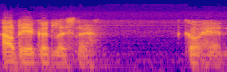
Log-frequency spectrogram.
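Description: An American actor playing a weary, wry insurance investigator in a 1950s radio drama, speaking in a terse, dry way. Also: male voice, a bass voice, fairly even intonation, a little fast, breathy edge. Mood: gentle, steady. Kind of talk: 1950s radio drama acting with first-person narration. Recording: dull vintage 1950s radio recording.

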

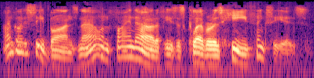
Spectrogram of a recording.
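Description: An actor playing a confident, wry detective with an assertive manner, in 1940s radio drama style. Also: male voice, deep voice, huge pitch swings, normal speed, gravelly, heavy background noise, heavily acted. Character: confident, wry male amateur detective hero. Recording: dull old radio recording.

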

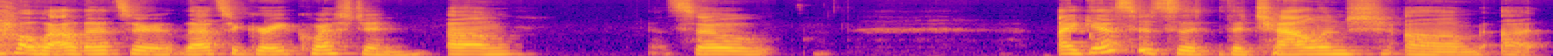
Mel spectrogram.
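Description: An older woman being interviewed, speaking reflectively about her work with many fillers and restarts. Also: on the low side. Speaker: guest, education researcher. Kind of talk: conversational interview.

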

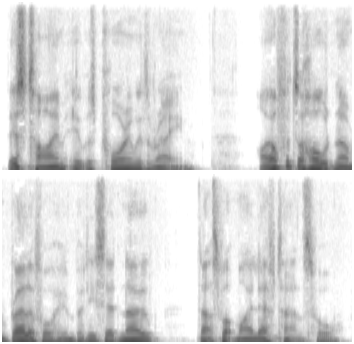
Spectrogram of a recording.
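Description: A man's voice: medium pitch, normal speed, gravelly, mellow, husky. A man volunteer reading a local news feature aloud. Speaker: volunteer newspaper reader.

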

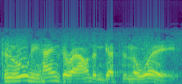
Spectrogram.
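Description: A man with an American accent announcing and pitching a sponsor in polished, genial 1940s radio style. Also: expressive, normal speed, breathy edge. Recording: tinny old radio recording, background hiss.

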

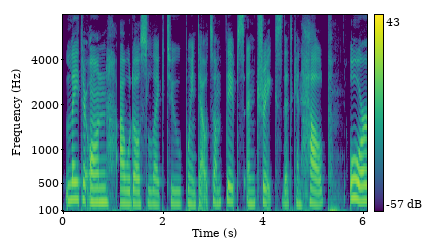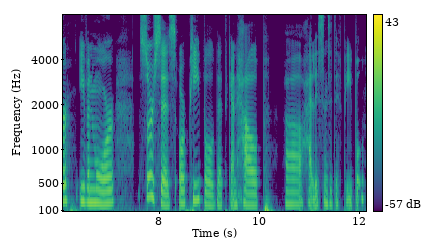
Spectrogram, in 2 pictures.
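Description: A young woman from the Czech Republic with a Czech accent, hosting her own podcast, speaking English as a second language with many pauses and restarts. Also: mid-range voice, clean tone, dry recording, clean studio sound. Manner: hesitant, many ums and restarts. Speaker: podcast host. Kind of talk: solo podcast monologue.

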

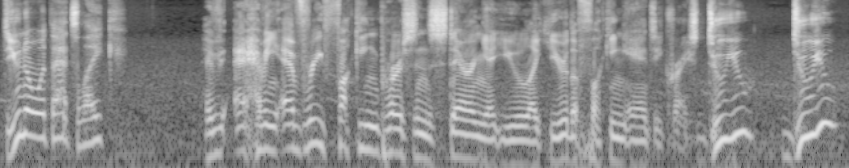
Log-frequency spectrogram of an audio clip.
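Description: A man's voice: mid-range voice, sing-song, normal speed, slight background noise. A man playing a bitter, resentful young man who speaks in a volatile, explosive way.

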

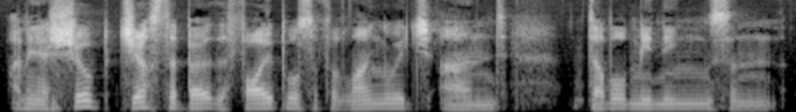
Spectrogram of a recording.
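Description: A man's voice: mid-range voice, fairly even intonation, moderate pace, dry recording. A man co-hosting a casual chat show, talking in long thoughtful asides. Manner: discursive, thoughtful, many asides. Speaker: podcast co-host.

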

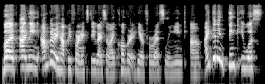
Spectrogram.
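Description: A woman co-hosting a wrestling podcast, talking about the show in an upbeat, animated way. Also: on the high side, fast talker. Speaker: wrestling reporter, co-host. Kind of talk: casual chat.

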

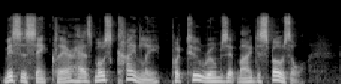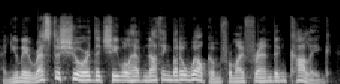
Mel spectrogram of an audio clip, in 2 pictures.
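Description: A male audiobook reader voicing a calm, reserved gentleman detective who speaks in a measured, precise way. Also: mid-range voice, voice pushed up, close to an everyday voice.

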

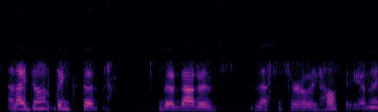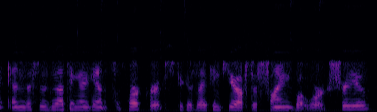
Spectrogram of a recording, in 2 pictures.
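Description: A woman's voice: mid-range voice, steady tone, fairly quick, no echo. A woman speaking as a radio interview guest in an earnest, explanatory, conversational way, over a narrow phone connection. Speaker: interview guest, advocate for the bereaved. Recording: tinny, narrow phone line.

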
